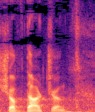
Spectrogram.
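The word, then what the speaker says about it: Safdar Jung: Shafdar Jung, actually not Shafat or Shafdar Jung. Proper pronunciation is Shafdar Jung.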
